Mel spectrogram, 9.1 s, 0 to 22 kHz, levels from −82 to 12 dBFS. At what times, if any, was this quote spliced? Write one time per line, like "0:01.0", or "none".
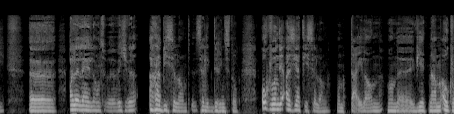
none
